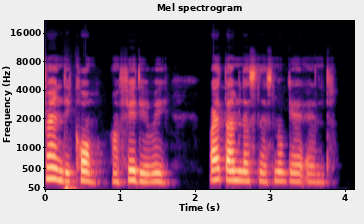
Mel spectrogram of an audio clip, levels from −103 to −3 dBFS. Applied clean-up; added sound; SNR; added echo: neural mask model Resemble Enhance denoiser.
